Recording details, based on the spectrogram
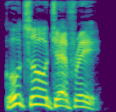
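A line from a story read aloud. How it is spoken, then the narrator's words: Called out. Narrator (German): rief Reynolds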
